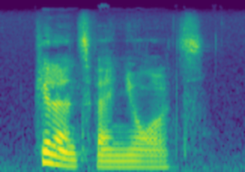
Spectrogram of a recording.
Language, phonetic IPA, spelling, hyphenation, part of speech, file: Hungarian, [ˈkilɛnt͡svɛɲːolt͡s], kilencvennyolc, ki‧lenc‧ven‧nyolc, numeral, Hu-kilencvennyolc.ogg
- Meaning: ninety-eight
